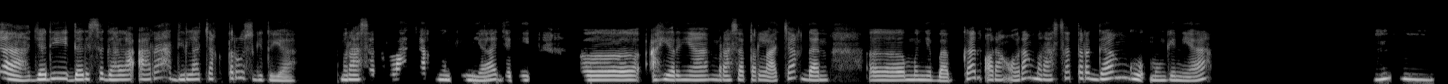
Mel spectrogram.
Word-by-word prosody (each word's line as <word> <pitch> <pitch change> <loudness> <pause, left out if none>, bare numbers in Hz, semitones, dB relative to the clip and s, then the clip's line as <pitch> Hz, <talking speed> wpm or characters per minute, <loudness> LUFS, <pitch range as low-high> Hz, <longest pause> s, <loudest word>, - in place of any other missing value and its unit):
ya! 285 - +3 0.3
Jadi, 230 +2 +6 0.2
dari 225 +2 +4
segala 220 -3 +2
arah 280 +7 -2
dilacak 235 +3 -1
terus 285 0 -3
gitu 210 - -4
ya? 85 - 0 0.6
Merasa 220 +1 +2
terlacak 250 +2 -3
mungkin 210 0 -2
ya, - - +1 0.2
jadi, 190 +2 -6 0.6
eee, 205 0 +5 0.4
akhirnya 210 -1 +2 0.2
merasa 205 +1 -1
terlacak 200 - -1
dan, 195 0 +4 0.5
eee, 195 0 +2 0.2
menyebabkan 200 - 0
orang-orang 210 +5 -1
merasa 225 +4 -2
terganggu 275 +1 +2 0.2
mungkin 195 0 -1
ya? 245 +9 -1 1.6
Mhm. 230 -4 -1
220 Hz, 110 wpm, -24 LUFS, 205-255 Hz, 1.6 s, Jadi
